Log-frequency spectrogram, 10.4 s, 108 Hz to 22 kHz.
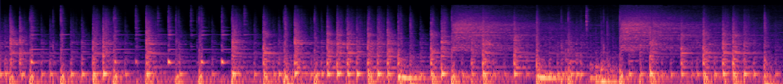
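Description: Drum kit solo on a kit whose snare is a reworked 1970s Gretsch Jasper shell drum, re-drilled to 10 lugs: fast snare and tom strokes with bass drum underneath. Tom fills step down in pitch about halfway through, and cymbal crashes ring over the last four seconds.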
